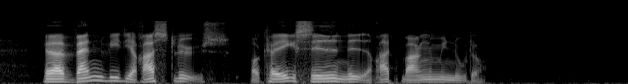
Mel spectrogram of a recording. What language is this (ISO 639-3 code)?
dan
